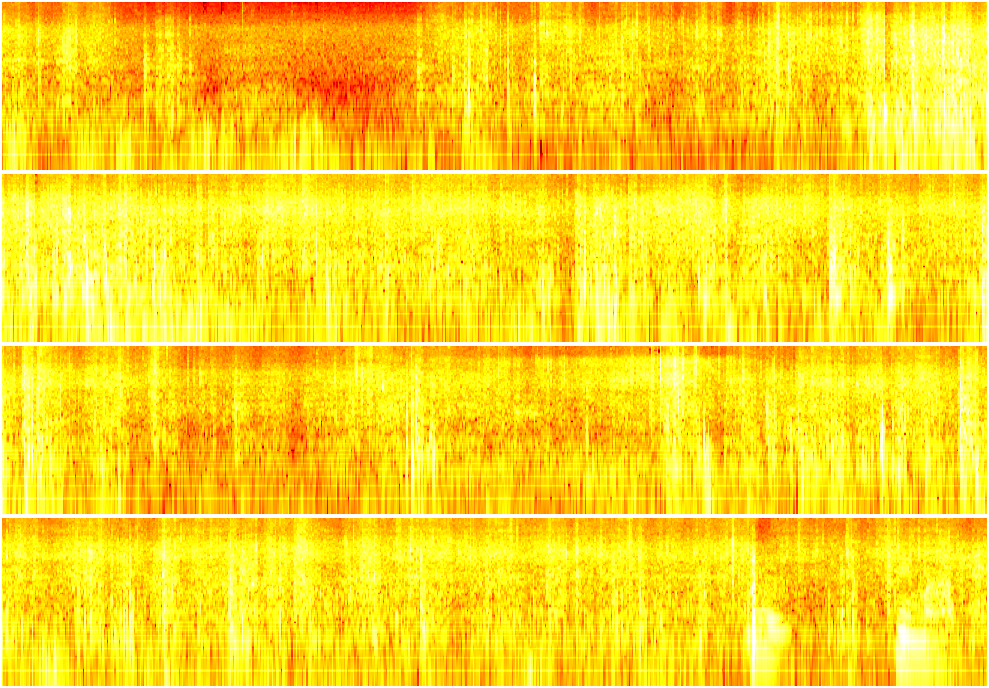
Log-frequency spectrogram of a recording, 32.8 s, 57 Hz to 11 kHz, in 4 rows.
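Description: Giant Trance 29 full-suspension mountain bike riding over a rocky trail strewn with dry leaves: tyres rolling through the leaves and over rocks, with frequent sharp knocks and rattles of the bike. It is loudest from about seven to ten seconds in.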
